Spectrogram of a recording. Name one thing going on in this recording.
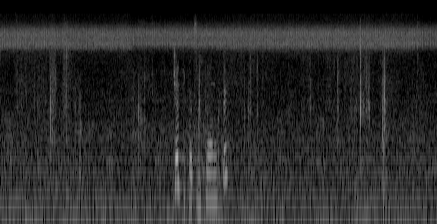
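Sheets of paper rustle and crinkle.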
